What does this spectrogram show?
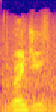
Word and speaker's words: Runge: Is that how you say it, Runge? Runge. Runge. Okay.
